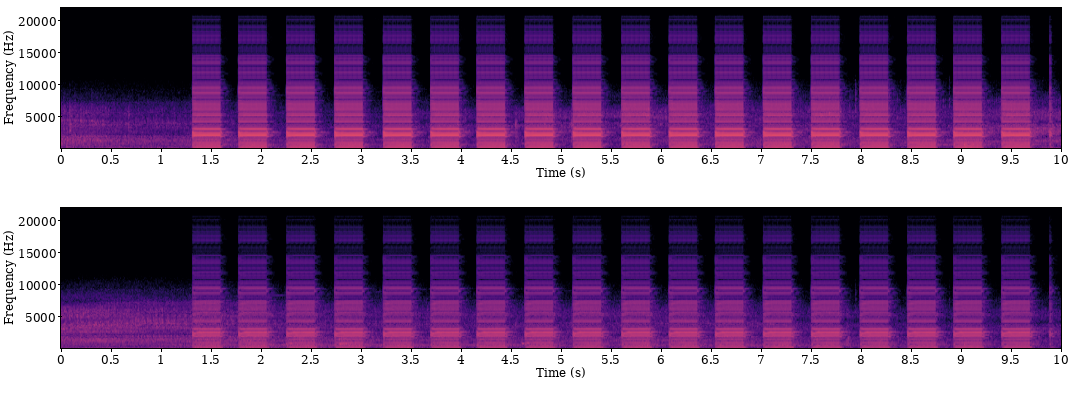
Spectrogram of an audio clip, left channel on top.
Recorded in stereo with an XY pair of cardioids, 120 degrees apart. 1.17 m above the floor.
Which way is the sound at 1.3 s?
30° left.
